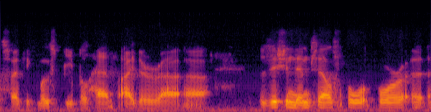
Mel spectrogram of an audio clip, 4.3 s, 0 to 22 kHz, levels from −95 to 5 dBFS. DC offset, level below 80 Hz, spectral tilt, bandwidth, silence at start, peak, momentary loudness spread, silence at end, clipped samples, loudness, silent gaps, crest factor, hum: under 0.1%; -50 dBFS; -8 dB/octave; 7 kHz; 0 s; -6 dBFS; 10 LU; 0 s; under 0.1%; -24 LUFS; none; 18 dB; none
